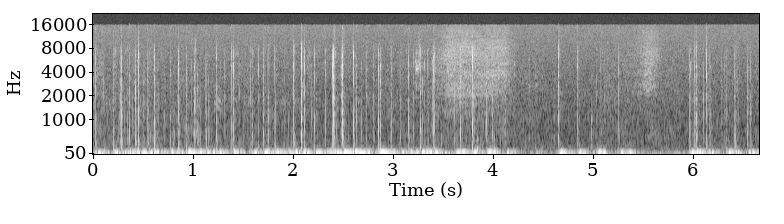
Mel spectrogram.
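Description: Fingertips and nails scratch and tap across the front flap of a small floral-printed brown leather crossbody purse with a metal clasp, closed and lying flat. The result is a dense run of quick, dry ticks and scratchy strokes over a steady low rumble, with a couple of softer, hissier brushing stretches in between.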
